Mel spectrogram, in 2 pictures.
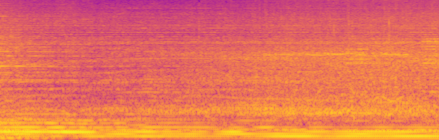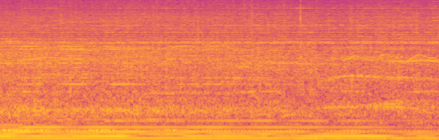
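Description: A heavy metal band's last chord held and ringing out, with distorted electric guitars and bass sustaining steadily and slowly thinning.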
